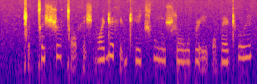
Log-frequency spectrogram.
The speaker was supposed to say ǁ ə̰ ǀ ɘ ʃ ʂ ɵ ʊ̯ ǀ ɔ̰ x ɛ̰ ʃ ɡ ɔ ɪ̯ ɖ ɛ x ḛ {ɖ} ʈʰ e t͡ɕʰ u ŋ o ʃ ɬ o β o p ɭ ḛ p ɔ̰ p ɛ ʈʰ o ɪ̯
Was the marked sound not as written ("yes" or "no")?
no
